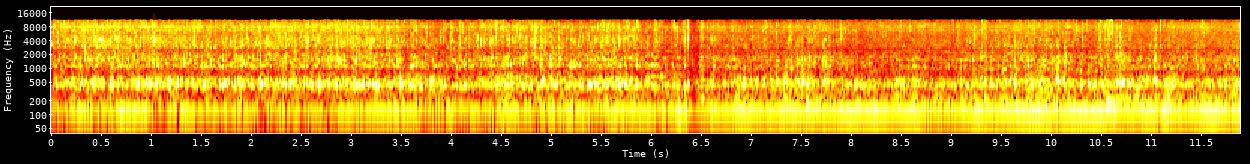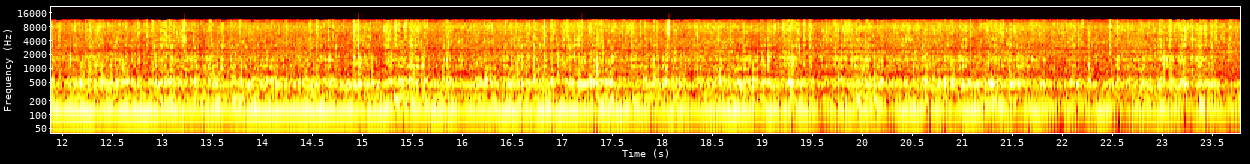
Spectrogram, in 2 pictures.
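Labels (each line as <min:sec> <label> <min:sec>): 0:00.0 A washing machine pumps out water continuously in a uniform and slightly muffled manner. 0:23.8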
